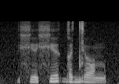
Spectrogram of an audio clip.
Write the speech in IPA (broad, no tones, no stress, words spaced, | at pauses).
xʲɘxʲɘ ɡɐdʲɔn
